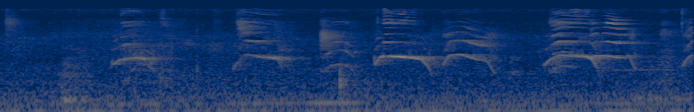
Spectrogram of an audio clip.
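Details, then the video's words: Several kittens on a carpet mew in a rapid series of high, thin, downward-curving cries, roughly one per second, layered over one another above a faint low room hum. "The kittens crawling on the carpet and meowing are so cute"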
